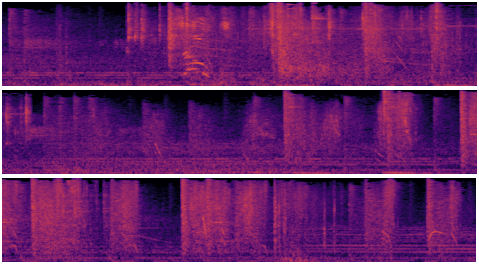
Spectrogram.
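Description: Film-soundtrack gunfight: a dozen or so sharp pistol shots and hits, irregularly spaced, over a dramatic action score with sustained low tones.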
